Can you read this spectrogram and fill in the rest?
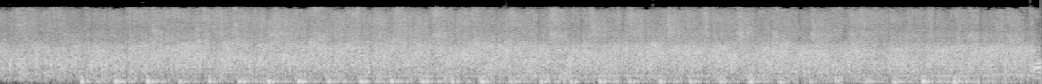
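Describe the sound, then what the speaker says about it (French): Church congregation applauding, a dense, steady burst of clapping from many hands that fills the room for several seconds without pause. "J'aimerais qu'on puisse acclamer la parole de Dieu"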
